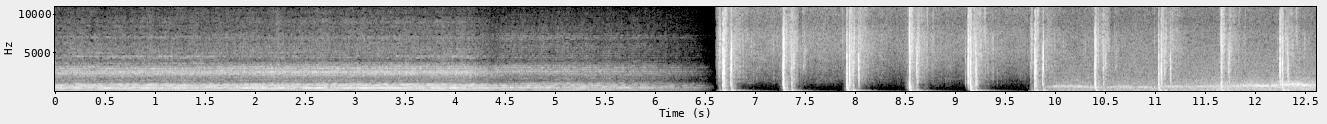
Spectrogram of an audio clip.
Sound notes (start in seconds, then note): 6.6 steps thudding; 9.9 wind whooshing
